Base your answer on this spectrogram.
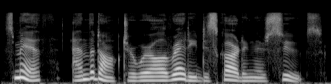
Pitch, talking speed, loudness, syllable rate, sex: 195 Hz, 165 wpm, -17 LUFS, 5.0 syllables/s, female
